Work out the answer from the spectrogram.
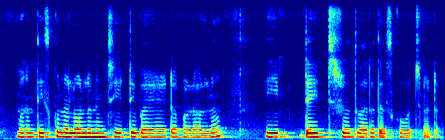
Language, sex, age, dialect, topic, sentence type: Telugu, male, 25-30, Telangana, banking, statement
